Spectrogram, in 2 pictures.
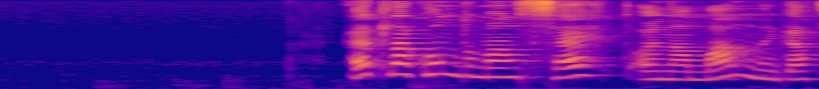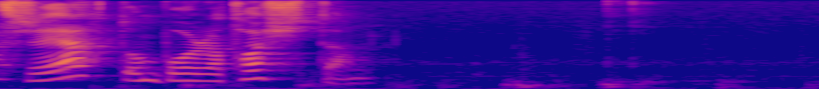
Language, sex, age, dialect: Faroese, female, 61+, Norðurstreymoy/Eysturoy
